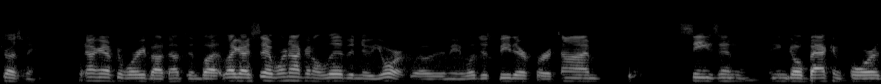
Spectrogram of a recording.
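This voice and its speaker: A man moves along at a fairly quick pace, his intonation monotone and flat throughout. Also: fairly high pitch for a man. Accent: American. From Texas, Austin. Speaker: livestreamer. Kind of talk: casual rant.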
